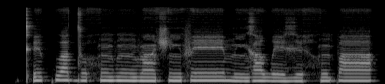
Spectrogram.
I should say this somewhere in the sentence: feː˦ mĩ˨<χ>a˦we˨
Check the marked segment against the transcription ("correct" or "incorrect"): incorrect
